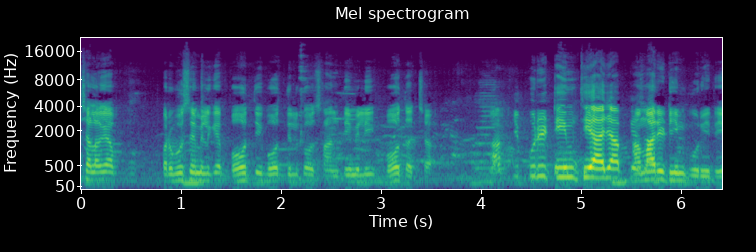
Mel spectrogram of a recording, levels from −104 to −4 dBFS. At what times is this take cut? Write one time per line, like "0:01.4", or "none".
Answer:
none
